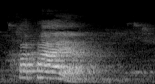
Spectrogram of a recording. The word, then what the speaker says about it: papaya: এখানে PA, মাঝে যে PA আছে এটার উপর একটু চাপ দিতে হয়, একটু জোর দিয়ে উচ্চারণ করতে হয়, তাই না? papaya, papaya.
